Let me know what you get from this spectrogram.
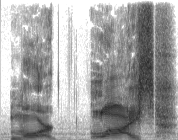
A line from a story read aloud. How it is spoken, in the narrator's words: Ben gasped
